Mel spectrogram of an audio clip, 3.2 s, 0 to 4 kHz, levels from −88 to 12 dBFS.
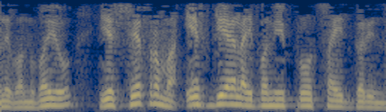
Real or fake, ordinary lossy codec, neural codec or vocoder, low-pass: real; AAC, 32 kbps; none; 3.6 kHz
